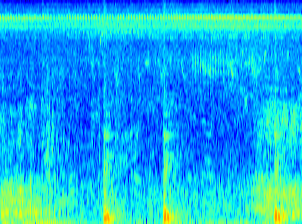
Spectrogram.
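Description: Three hollow horse hoof thuds from the video game Assassin's Creed Odyssey land at uneven intervals over a low murmur of background noise, with a faint steady hiss above.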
